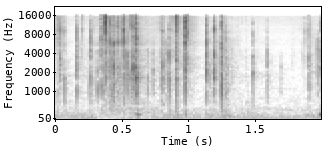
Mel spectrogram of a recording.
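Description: Foil packaging crinkling as it is handled in the hands: a quick run of sharp, irregular crackles that thin out after about a second and a half.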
